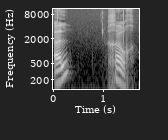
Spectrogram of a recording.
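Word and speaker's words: الخوخ: So if it's a moon letter, we just pronounce it normally. Al, khawkh, al-khawkh, the peach.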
